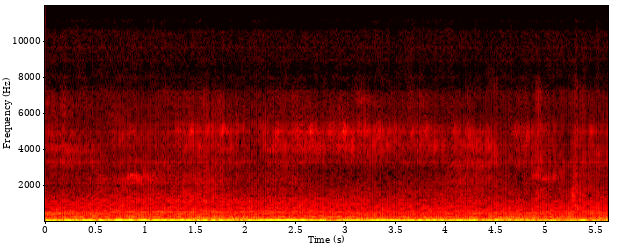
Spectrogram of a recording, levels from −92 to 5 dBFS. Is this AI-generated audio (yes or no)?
yes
